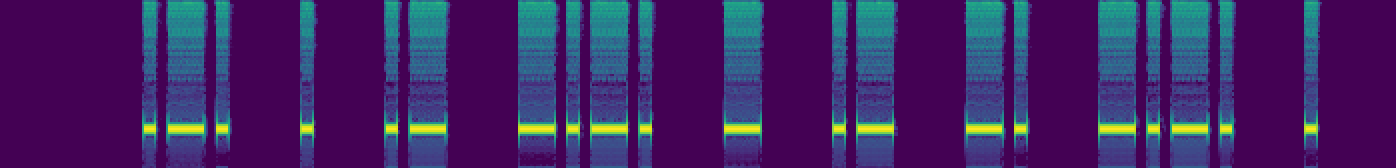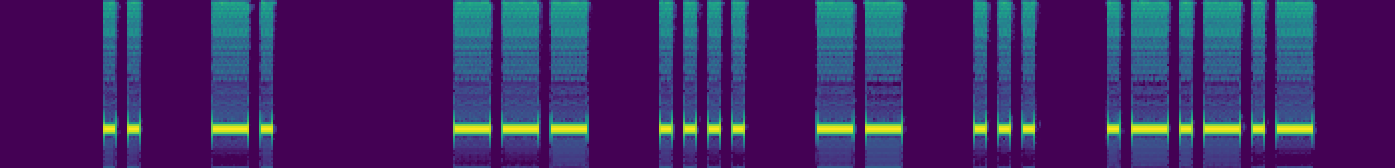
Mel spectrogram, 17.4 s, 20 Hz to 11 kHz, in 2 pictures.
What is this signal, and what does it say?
Morse code, heard as a keyed tone, about 16 wpm, spaced as for 11 wpm, 800 Hz. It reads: REACTANCE IN OHMS.
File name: CW Code Groups @10WPM / Technical Subjects / XL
